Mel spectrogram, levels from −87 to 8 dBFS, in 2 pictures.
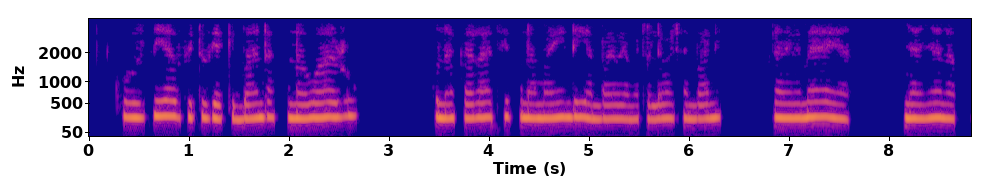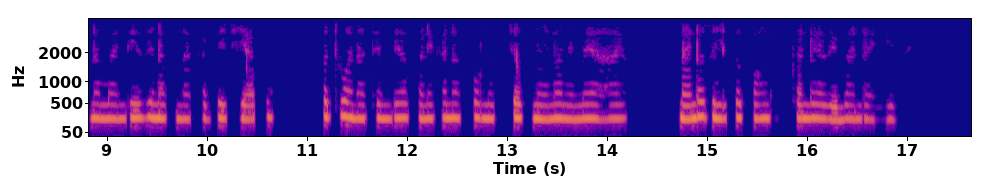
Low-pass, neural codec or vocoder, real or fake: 3.6 kHz; none; real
